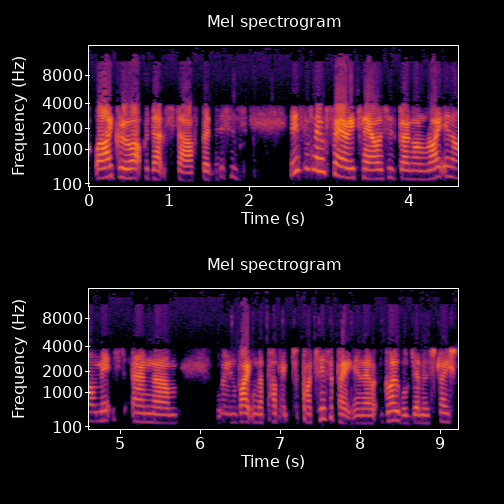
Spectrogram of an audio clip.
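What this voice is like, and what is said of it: British accent. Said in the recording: “she had a British accent”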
